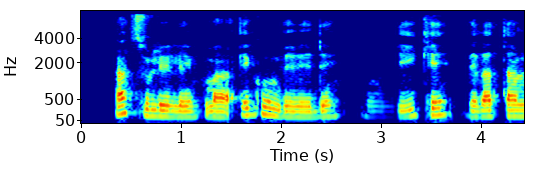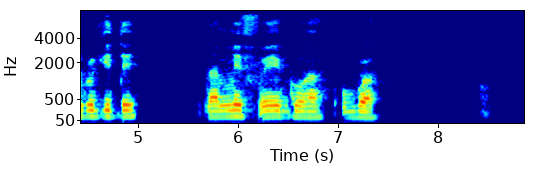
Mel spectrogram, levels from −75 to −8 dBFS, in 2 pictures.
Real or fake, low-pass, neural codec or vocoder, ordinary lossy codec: real; 7.2 kHz; none; AAC, 32 kbps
